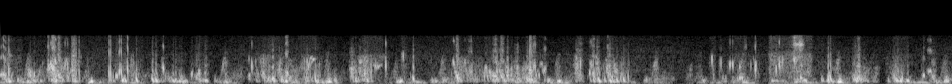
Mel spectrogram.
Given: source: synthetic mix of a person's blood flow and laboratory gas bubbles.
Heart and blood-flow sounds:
Doppler ultrasound of blood flow; precordium
0.00-0.83 s: bubbles
1.05-1.42 s: bubbles
1.49-1.86 s: bubbles
1.89-2.10 s: bubbles
2.46-3.24 s: bubbles
3.32-3.39 s: bubbles
3.48-3.90 s: bubbles
4.01-4.18 s: bubbles
4.50-5.48 s: bubbles
5.64-6.32 s: bubbles
7.09-7.60 s: bubbles
7.69-8.13 s: bubbles
8.18-8.36 s: bubbles
8.51-8.80 s: bubbles
8.86-9.13 s: bubbles
9.20-9.37 s: bubbles
From the record:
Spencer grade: 3 (all of the cardiac periods contain showers or single bubble signals, but not dominating or overriding the cardiac motion signals); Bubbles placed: only in the low amplitude regions of the cardiac cycle

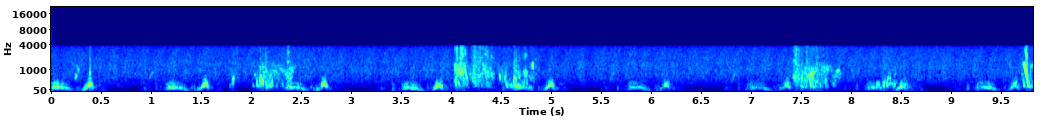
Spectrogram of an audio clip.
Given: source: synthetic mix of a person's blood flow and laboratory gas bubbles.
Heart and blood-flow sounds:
Doppler ultrasound of blood flow; precordium
0.23-0.29 s: bubbles
1.77-1.86 s: bubbles
1.99-2.46 s: bubbles
4.00-4.85 s: bubbles
7.39-7.91 s: bubbles
8.22-8.46 s: bubbles
9.69-9.83 s: bubbles
From the record:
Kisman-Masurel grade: 332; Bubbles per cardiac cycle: rolling drumbeat, 9 or more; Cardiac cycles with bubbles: 50 to 99%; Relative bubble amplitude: moderate (0.250 to 0.450); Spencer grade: 3 (all of the cardiac periods contain showers or single bubble signals, but not dominating or overriding the cardiac motion signals); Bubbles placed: only in the low amplitude regions of the cardiac cycle

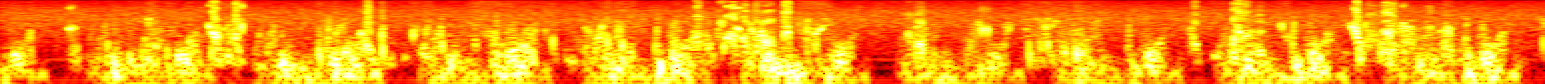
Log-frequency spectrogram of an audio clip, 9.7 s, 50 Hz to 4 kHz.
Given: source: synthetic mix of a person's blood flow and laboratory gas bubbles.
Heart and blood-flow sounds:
Doppler ultrasound of blood flow; precordium
0.17-0.23 s: bubbles
0.41-0.52 s: bubbles
0.78-1.09 s: bubbles
1.15-1.56 s: bubbles
1.96-2.72 s: bubbles
2.94-3.49 s: bubbles
3.52-3.98 s: bubbles
4.21-4.28 s: bubbles
4.31-5.19 s: bubbles
5.65-5.87 s: bubbles
6.02-6.33 s: bubbles
6.37-6.90 s: bubbles
7.42-7.50 s: bubbles
7.54-8.08 s: bubbles
8.40-9.18 s: bubbles
9.61-9.66 s: bubbles
From the record:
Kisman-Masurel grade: 342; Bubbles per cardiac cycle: rolling drumbeat, 9 or more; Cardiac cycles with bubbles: 100%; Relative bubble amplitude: moderate (0.250 to 0.450); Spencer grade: 3 (all of the cardiac periods contain showers or single bubble signals, but not dominating or overriding the cardiac motion signals); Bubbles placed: only in the low amplitude regions of the cardiac cycle

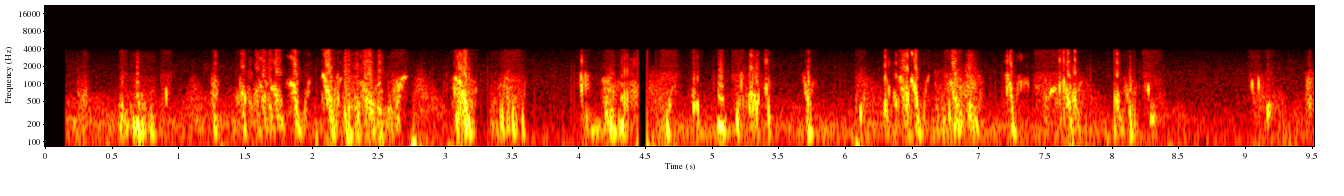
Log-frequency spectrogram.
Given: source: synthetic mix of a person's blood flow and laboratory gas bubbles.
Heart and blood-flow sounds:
Doppler ultrasound of blood flow; subclavian vein
0.28-0.33 s: bubbles
0.55-0.84 s: bubbles
0.87-0.95 s: bubbles
1.23-1.30 s: bubbles
1.42-2.00 s: bubbles
2.06-2.73 s: bubbles
3.03-3.24 s: bubbles
3.33-3.62 s: bubbles
3.98-4.46 s: bubbles
4.61-4.77 s: bubbles
4.82-4.94 s: bubbles
5.01-5.47 s: bubbles
5.66-5.79 s: bubbles
6.07-6.16 s: bubbles
6.27-7.04 s: bubbles
7.18-7.39 s: bubbles
7.41-7.80 s: bubbles
8.02-8.38 s: bubbles
9.03-9.22 s: bubbles
9.44-9.53 s: bubbles
From the record:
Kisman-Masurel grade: 243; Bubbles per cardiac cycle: several, 3 to 8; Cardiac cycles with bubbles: 100%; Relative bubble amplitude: loud (0.450 to 0.775); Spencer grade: 3 (all of the cardiac periods contain showers or single bubble signals, but not dominating or overriding the cardiac motion signals); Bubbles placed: anywhere in the cardiac cycle

